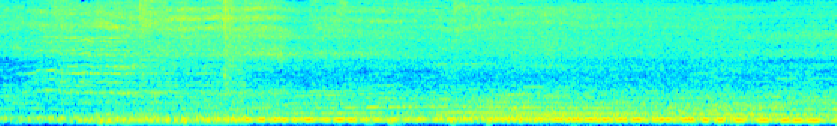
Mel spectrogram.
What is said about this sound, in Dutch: De auto's die trekken zwaar.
